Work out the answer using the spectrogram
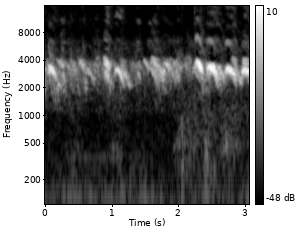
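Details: Before bedtime, adult purple martins feed their young; bursts of high, gurgling chirps swell and fade, growing louder near the end.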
